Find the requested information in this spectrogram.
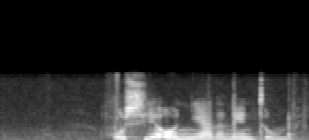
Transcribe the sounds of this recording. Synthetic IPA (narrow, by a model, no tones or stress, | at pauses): uʃijɛʔɔɲananeːntʼuːmbʱɛ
